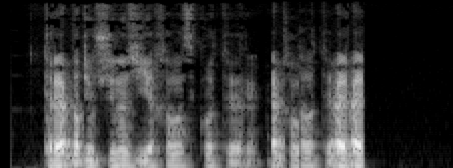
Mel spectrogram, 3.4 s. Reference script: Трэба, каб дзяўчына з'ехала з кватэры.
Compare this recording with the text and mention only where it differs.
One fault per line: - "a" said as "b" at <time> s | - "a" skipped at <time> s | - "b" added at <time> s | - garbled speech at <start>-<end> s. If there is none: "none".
- "каб" skipped at 0.6 s
- garbled speech at 2.0-2.7 s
